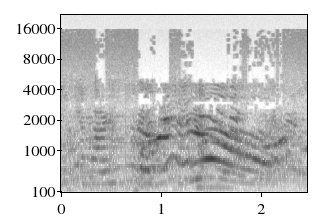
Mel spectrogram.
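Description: A high, drawn-out vocal sound starting about a second in, its pitch gliding up and then sliding down.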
